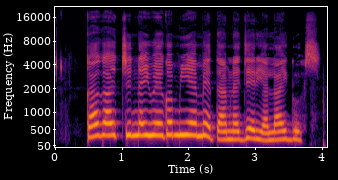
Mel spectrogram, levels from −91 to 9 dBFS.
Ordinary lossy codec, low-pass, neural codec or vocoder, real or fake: none; 19.8 kHz; none; real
